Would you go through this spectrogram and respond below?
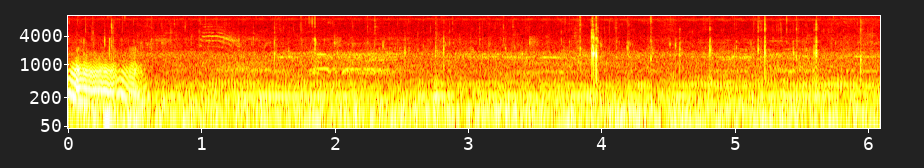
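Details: Hungry street cat among many being fed raw fish outdoors, letting out one short, loud, harmonic meow that falls in pitch at the start, then only a steady low background hum with faint scattered clicks.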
